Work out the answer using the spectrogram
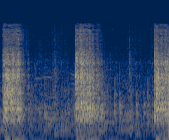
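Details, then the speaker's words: Pole lathe, roughing-out gouge on an ash chair-leg blank now nearly round: three crisp, even hissing cuts about every three-quarters of a second; the chisel's note changes as the wood gets rounder. "And as it gets rounder, you can hear a change in the note of the chisel."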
